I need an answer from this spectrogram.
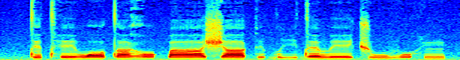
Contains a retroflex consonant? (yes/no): no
